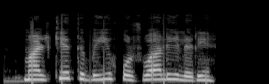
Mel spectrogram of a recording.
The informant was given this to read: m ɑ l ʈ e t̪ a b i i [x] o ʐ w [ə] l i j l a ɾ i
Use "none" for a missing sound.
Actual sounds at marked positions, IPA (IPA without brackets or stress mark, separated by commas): x, ɑ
